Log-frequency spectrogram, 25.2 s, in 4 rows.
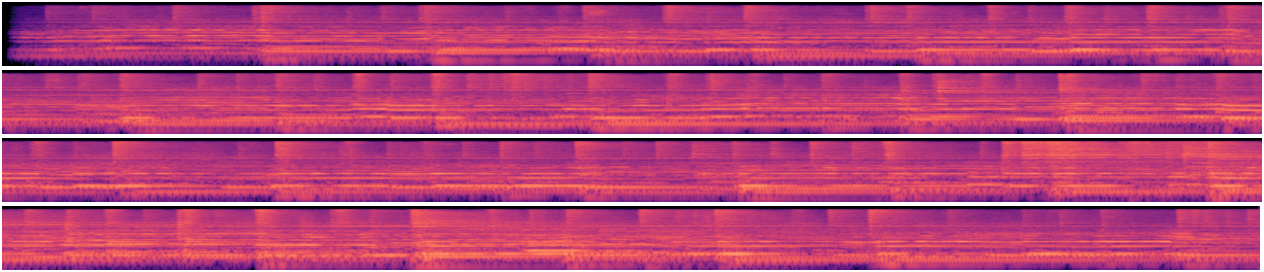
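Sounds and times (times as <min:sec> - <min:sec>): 
jazz evening recorded at Pannonica: 0:00.0 - 0:25.1.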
